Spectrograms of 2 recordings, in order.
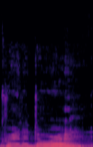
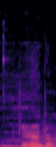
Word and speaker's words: Gandora: Good, Granadora. Gandora. I'm adding extra syllables for no reason.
